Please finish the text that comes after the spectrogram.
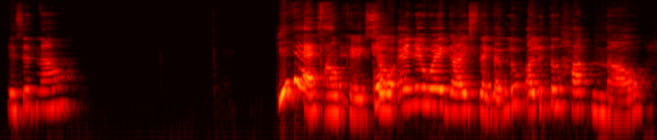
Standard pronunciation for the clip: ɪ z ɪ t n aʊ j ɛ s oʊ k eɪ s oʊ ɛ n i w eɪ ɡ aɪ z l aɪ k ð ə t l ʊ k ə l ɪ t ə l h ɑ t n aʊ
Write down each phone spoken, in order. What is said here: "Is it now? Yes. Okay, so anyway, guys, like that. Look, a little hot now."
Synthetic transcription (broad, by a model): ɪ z ɪ t n aʊ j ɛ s oʊ k eɪ s oʊ ɛ n i w eɪ ɡ aɪ s l aɪ k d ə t l ʊ k ə l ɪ t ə l h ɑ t n aʊ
